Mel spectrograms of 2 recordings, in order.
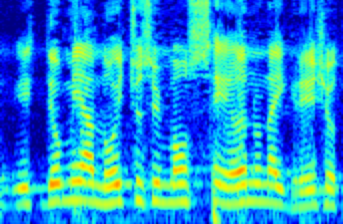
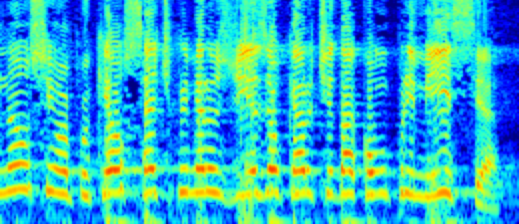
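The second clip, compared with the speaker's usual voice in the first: higher, louder pleading justification; insistent, raised-pitch excuse; earnest protest; 6 semitones higher, 6 dB louder than usual. Retold or imitated. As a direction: imitate someone eagerly arguing their case. Protesting to God after verdict.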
